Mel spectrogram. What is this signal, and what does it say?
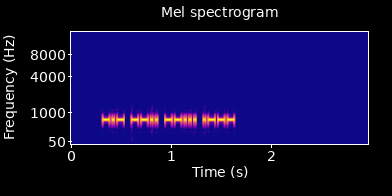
Morse code, heard as a keyed tone, about 49 wpm, 700 Hz. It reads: KZ7J
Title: USA Call Signs - 4 Characters - Repeated 3x - 50wpm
